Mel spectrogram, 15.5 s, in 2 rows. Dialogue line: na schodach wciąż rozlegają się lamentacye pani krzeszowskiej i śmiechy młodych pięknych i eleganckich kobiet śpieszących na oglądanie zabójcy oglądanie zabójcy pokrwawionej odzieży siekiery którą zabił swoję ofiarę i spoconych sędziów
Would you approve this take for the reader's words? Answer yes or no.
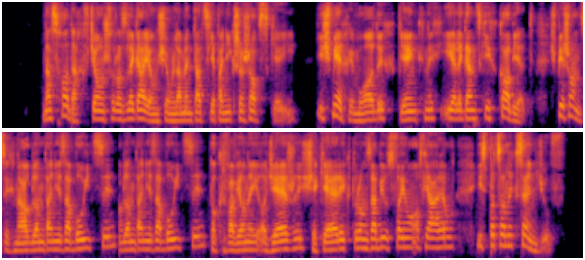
yes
